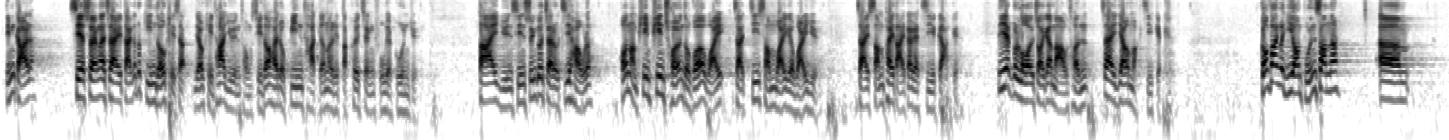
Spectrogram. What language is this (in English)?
Cantonese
